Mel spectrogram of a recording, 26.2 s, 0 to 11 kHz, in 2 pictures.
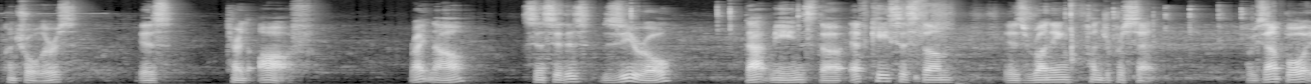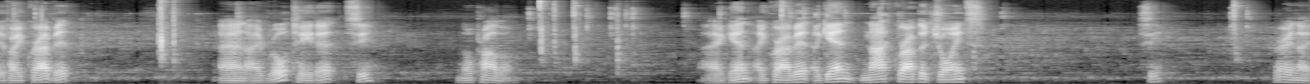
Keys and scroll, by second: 14.4 e, 18.2 z.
